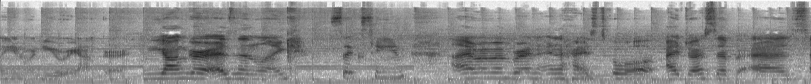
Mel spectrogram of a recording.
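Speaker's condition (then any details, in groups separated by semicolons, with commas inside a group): Cerebral palsy, mild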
